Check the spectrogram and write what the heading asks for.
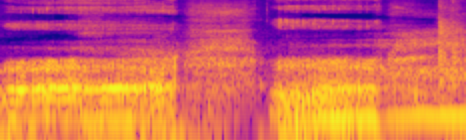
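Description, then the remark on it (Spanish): A person imitates a black dog's growl with two loud, rough, sustained rumbling bursts separated by a short pause, the second trailing into a lower drawn-out hum. “Y en eso el perro negro se nos puso adelante y les empezó a gruñir así, pero se erizó todo así como.”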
